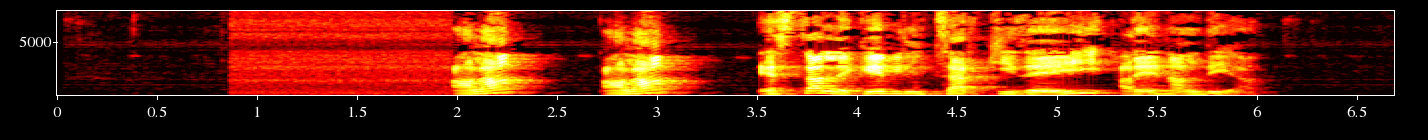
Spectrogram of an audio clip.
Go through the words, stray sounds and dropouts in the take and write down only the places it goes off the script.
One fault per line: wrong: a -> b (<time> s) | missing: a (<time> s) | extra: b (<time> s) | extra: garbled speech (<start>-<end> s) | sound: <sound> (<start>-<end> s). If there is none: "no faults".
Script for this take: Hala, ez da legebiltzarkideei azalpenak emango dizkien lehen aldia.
extra: hala (2.8 s)
missing: azalpenak emango dizkien (5.1 s)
